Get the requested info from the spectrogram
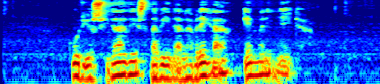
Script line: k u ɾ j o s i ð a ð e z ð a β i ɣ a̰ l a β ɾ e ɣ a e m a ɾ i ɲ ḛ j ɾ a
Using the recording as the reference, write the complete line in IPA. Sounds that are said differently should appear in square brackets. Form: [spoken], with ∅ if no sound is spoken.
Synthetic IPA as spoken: k u ɾ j o s i ð a ð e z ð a β i [ð] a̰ l a β ɾ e ɣ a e m a ɾ i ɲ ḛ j ɾ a

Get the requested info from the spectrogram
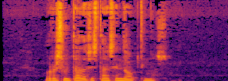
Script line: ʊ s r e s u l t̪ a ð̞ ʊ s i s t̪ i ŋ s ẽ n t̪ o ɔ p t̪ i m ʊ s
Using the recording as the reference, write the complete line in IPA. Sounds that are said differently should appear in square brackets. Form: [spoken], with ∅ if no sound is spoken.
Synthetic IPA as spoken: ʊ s r e s u l t̪ a ð̞ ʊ s [e] s t̪ [a] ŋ s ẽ n [d̪] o ɔ p t̪ i m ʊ s

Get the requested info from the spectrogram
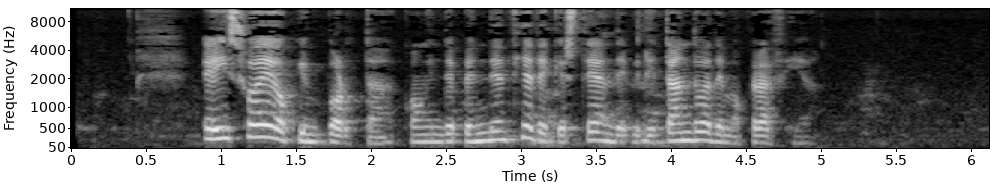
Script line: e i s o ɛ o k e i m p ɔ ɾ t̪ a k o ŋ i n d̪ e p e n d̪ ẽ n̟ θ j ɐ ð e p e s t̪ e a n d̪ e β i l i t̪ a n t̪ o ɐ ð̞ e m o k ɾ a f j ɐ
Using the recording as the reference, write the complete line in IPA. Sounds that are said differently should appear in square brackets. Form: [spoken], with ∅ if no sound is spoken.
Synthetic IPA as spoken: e i s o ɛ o k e i m p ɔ ɾ t̪ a k o ŋ i n d̪ e p e n d̪ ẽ n̟ θ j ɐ ð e [k] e s t̪ e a n d̪ e β i l i t̪ a n [d̪] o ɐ ð̞ e m o k ɾ a [θ] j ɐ

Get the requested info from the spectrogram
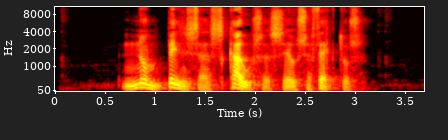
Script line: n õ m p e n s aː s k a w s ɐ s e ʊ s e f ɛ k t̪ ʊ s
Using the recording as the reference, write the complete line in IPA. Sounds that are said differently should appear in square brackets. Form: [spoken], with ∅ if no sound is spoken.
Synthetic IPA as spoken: n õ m p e n s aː s k a w s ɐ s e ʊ s e f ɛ k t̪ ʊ s

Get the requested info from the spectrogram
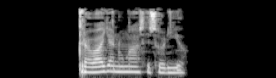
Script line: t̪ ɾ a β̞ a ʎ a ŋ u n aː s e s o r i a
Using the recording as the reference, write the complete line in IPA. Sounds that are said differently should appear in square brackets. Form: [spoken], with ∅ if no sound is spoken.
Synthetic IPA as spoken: t̪ ɾ a β̞ a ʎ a [n] u [ŋ] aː s e s o [ɾ] i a

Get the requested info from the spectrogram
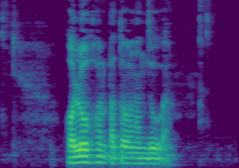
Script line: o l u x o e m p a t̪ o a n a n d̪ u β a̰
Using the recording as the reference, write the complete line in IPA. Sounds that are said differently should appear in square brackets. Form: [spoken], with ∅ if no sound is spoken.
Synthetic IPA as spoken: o l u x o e m p a t̪ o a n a n d̪ u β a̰

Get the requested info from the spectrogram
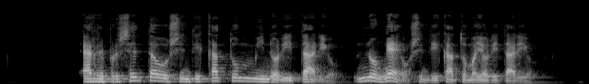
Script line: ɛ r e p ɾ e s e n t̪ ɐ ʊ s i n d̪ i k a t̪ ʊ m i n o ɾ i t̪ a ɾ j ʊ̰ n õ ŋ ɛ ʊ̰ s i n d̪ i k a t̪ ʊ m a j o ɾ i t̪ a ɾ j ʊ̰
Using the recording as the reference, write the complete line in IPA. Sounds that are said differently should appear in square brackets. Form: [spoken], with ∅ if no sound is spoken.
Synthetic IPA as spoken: ɛ r e p ɾ e s e n t̪ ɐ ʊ s i n d̪ i k a t̪ ʊ m i n o ɾ i t̪ a ɾ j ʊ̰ n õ ŋ ɛ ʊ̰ s i n d̪ i k a t̪ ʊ m a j o ɾ i t̪ a ɾ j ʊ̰

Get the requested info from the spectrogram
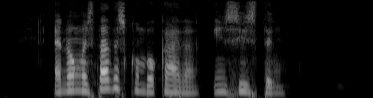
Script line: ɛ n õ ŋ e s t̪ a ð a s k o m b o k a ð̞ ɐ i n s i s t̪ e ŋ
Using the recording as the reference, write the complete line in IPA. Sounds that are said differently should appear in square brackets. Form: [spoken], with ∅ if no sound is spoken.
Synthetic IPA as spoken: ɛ n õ ŋ e s t̪ a ð [e] s k o m b o k a ð̞ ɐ i n s i s t̪ e ŋ

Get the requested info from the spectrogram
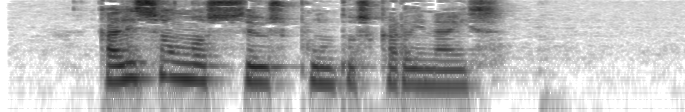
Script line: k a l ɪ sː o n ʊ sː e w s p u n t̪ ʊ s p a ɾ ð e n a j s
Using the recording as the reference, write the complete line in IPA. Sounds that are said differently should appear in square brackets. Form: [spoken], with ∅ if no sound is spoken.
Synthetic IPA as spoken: k a l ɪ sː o [ŋ] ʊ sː e w s p u n t̪ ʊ s [k] a ɾ ð [i] n a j s

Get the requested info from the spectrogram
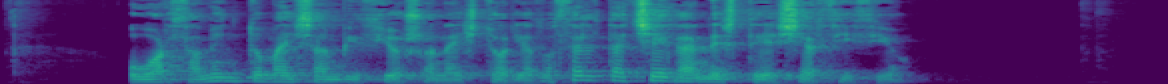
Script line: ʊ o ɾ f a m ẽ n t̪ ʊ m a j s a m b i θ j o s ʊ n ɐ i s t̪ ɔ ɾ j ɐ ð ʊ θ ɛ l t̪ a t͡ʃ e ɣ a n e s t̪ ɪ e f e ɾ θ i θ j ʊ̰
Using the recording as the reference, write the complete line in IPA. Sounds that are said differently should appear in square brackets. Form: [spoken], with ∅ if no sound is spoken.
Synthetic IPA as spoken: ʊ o ɾ [θ] a m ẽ n t̪ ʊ m a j s a m b i θ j o s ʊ n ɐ i s t̪ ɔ ɾ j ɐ ð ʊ θ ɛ l t̪ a t͡ʃ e ɣ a n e s t̪ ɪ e [ʃ] e ɾ θ i θ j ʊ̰

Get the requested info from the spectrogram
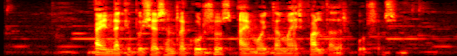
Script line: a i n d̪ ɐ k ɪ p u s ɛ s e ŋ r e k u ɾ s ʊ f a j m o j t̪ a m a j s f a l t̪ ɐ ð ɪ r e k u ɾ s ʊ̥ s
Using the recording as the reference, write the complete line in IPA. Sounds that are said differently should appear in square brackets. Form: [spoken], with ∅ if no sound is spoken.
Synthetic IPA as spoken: a i n d̪ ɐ k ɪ p u [ʃ] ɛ s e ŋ r e k u ɾ s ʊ [s] a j m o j t̪ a m a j s f a l t̪ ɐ ð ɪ r e k u ɾ s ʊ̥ s

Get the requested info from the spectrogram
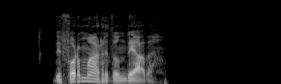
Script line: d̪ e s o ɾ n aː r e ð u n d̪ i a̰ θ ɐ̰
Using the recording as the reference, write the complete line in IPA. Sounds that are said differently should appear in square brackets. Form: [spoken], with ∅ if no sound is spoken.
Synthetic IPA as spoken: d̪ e [f] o ɾ [m] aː r e ð [o] n d̪ [e] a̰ [ð] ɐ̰

